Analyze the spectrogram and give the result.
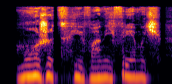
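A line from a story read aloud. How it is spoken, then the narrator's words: Hoarse exhaled words. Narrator (Russian): хрипло выдохнул Прокофьев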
